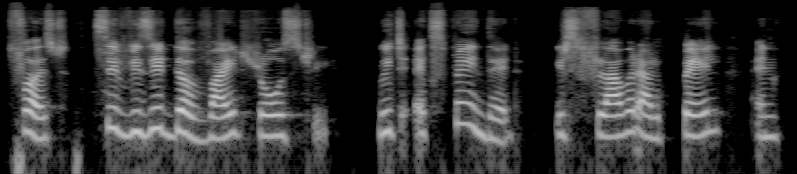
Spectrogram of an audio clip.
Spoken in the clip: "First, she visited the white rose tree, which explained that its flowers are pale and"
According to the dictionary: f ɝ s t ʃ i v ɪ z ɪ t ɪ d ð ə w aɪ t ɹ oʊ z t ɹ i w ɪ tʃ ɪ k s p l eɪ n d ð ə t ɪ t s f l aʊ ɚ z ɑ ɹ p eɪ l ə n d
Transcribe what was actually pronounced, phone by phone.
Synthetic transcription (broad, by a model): f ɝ s t s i v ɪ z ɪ t d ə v aɪ t ɹ oʊ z t ɹ i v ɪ tʃ ɪ k s p l eɪ n d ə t ɪ t s f l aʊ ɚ ɑ ɹ p eɪ l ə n d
